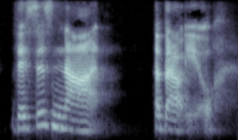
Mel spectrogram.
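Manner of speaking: play-acted calm, steady, firm and gentle. Speaker recounts a voice answering their tearful question; imitating a firm, gentle voice. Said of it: "that same firm, gentle voice said".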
